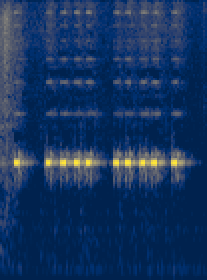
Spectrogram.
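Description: Kitchen timer set while a chicken Alfredo pizza bakes, sounding a bright, steady electronic beep in rapid repeated bursts of about four or five beeps each, close and clear, with no voices.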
